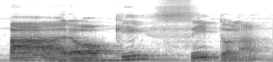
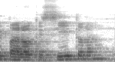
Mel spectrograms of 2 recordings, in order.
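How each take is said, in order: First: "paroxítona" very slowly, broken into syllable groups; stretched term. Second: Said in the usual way. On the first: Shown as a demonstration. Teacher naming the classification, slow and segmented. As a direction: draw out "paroxítona" piece by piece. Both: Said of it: "Essa sílaba vai se chamar".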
